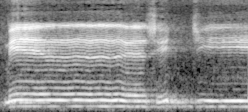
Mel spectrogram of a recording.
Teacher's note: Dengung dan menyembunyikan bunyi asal nun mati atau bunyi asal tanwin. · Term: ikhfa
